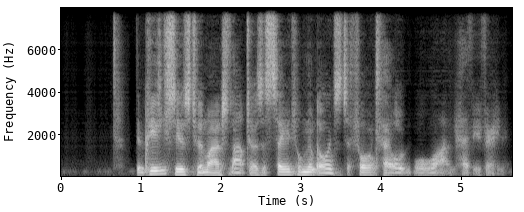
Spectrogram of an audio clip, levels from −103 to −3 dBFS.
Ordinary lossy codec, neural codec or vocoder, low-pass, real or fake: none; codec, 16 kHz, 0.5 kbps, FreqCodec, larger model; none; fake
